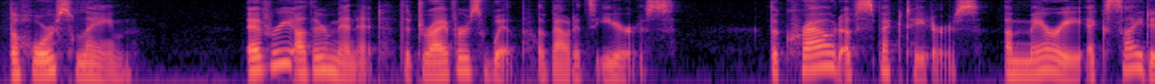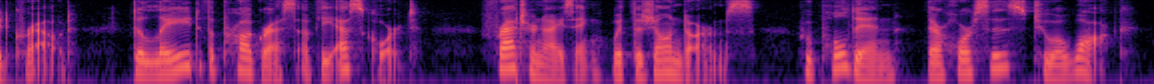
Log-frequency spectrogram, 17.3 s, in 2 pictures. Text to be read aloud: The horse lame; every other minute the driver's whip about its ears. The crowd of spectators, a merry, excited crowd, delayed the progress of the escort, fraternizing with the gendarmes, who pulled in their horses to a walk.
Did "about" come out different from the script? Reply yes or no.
no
